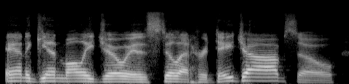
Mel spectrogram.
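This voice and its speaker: A man with a medium-pitched voice hosts a podcast. His delivery is informal and conversational, with a self-deprecating streak. The sound is close and dry, with hardly any room in it. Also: lively intonation, a little slow, clear, resonant tone, dry recording. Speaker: podcast host. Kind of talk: casual podcast hosting.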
